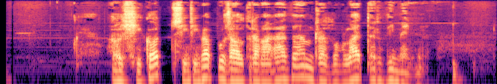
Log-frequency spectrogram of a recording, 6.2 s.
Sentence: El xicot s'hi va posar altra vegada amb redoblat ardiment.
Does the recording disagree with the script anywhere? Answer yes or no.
yes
